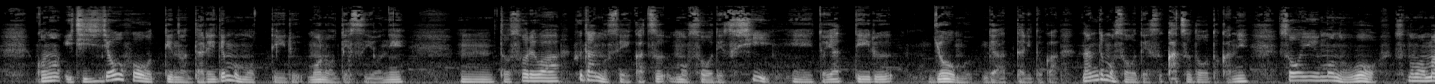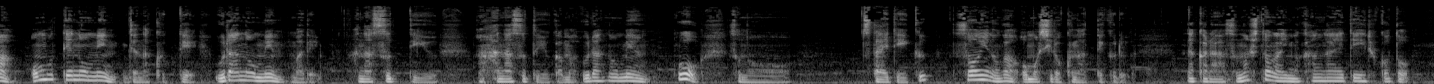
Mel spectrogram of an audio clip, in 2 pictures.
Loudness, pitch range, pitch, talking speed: -24 LUFS, 110-155 Hz, 125 Hz, 315 characters per minute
